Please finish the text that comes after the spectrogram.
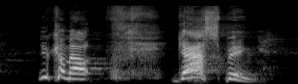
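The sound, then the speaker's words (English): A voice imitates someone gasping for air after coming up from deep underwater, with two loud, breathy gasps separated by a short rasping exhale, voiced and strained like a swimmer bursting up from underwater. “You come out gasping for air because that's what your lungs were for.”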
